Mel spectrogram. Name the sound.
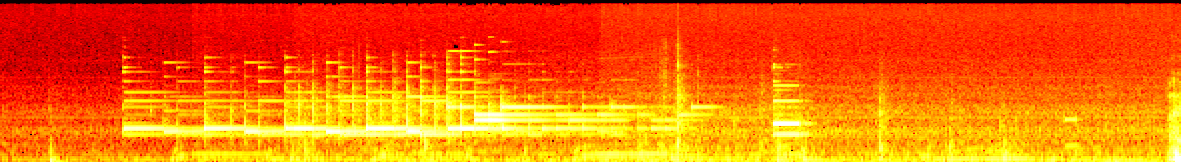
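phone ringtone, incoming call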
